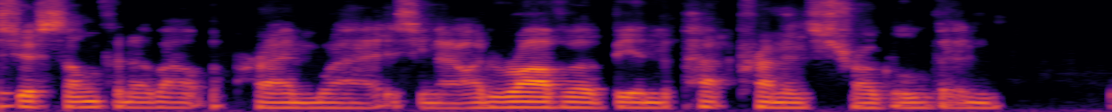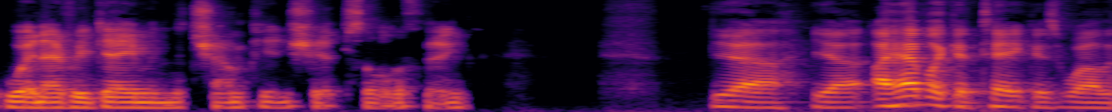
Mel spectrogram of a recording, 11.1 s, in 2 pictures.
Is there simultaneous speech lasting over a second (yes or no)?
no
